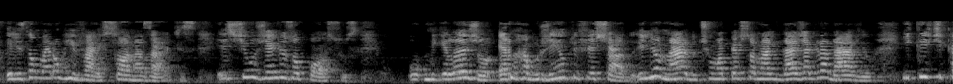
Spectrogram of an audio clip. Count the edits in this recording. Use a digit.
1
